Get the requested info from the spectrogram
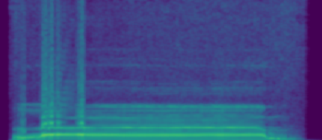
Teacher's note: জিহ্বার আগার কিনারা সামনের উপরের দাঁতের মারির সঙ্গে লাগাইয়া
